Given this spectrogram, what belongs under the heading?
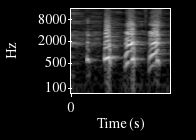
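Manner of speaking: high, loud giggling burst; laugh. Real, not acted. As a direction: laugh at your own melodrama. Laughs at her own impression.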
